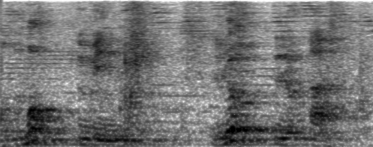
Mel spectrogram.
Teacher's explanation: Se llama oclusión glotal. Era este sonido de ¿verdad? En palabras, por ejemplo, como mu'min, lu'a.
